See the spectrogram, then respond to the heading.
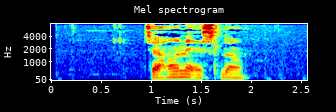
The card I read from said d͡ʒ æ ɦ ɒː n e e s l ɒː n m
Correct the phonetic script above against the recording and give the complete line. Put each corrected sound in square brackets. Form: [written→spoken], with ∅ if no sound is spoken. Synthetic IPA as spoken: d͡ʒ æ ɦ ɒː n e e s l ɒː [n→∅] m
